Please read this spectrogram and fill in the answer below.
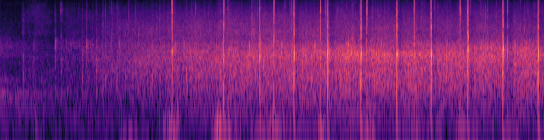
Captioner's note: applause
